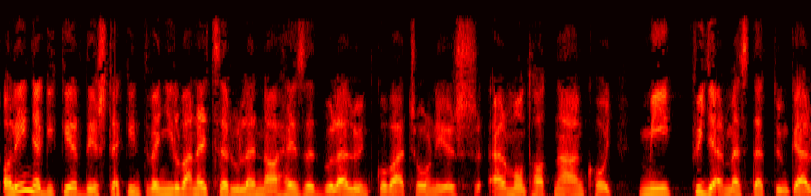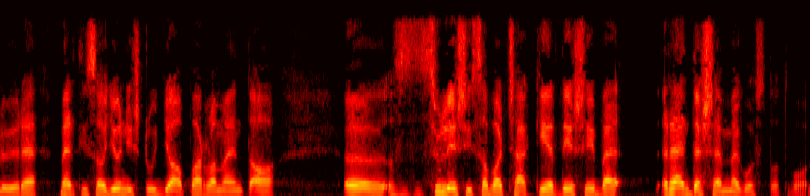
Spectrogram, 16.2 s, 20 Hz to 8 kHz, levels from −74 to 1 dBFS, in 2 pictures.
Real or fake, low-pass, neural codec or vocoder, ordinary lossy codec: real; 7.2 kHz; none; none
